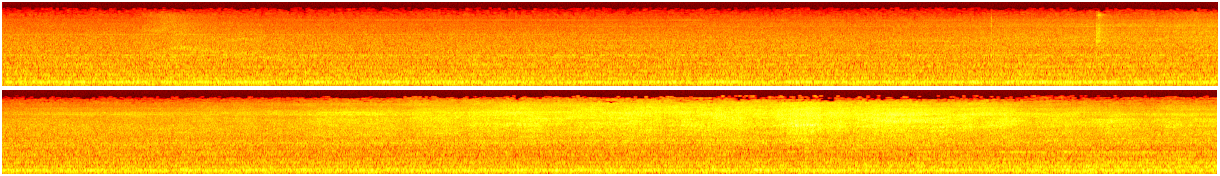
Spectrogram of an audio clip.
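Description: Steady electric hum of a Shinkansen train on the platform track, with many even tones, and a hiss that builds over the second half.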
